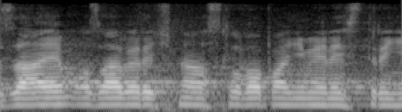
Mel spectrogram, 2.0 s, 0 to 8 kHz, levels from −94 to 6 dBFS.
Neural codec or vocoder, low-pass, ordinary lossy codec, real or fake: none; 7.2 kHz; MP3, 64 kbps; real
